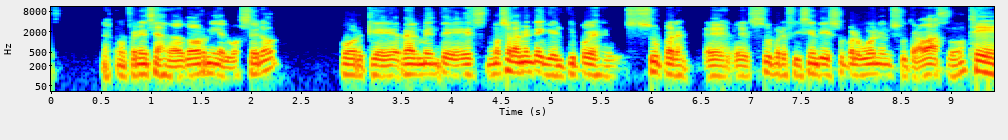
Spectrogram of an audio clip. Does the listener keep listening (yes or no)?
no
